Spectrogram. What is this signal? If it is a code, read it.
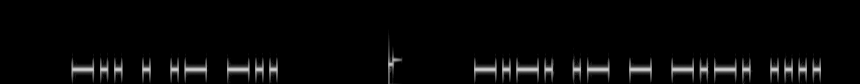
Morse code, heard as a keyed tone, about 17 wpm, 700 Hz. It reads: DEAD CATCH
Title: Sentences from Top 1500 Words - New Word Drill - 17wpm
